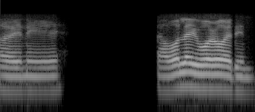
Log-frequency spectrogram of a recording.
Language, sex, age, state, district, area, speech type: Assamese, male, 18-30, Assam, Dhemaji, rural, conversation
